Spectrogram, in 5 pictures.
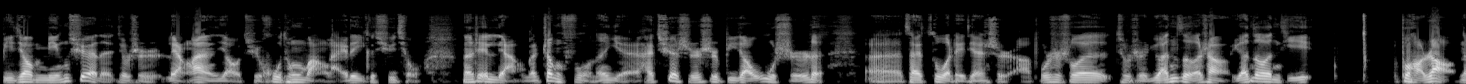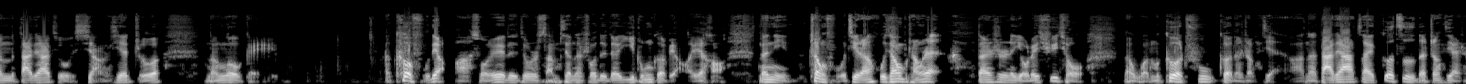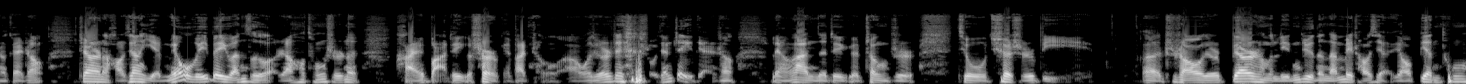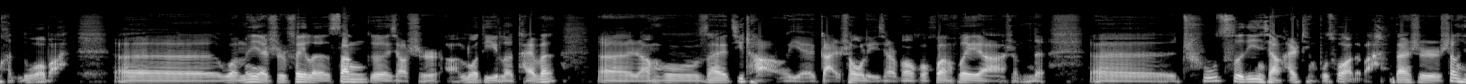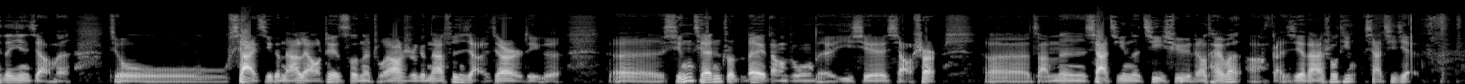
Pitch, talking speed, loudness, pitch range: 100 Hz, 260 characters per minute, -17 LUFS, 90-115 Hz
